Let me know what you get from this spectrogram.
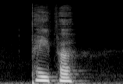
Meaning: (noun) A sheet material typically used for writing on or printing on (or as a non-waterproof container), usually made by draining cellulose fibres from a suspension in water
- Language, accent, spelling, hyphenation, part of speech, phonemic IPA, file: English, UK, paper, pa‧per, noun / adjective / verb, /ˈpeɪ̯.pə/, En-uk-paper.ogg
